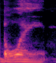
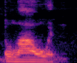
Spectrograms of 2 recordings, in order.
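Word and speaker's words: Bláinn: side it's worth noting there's a dash above the a which means that the name is blow not Blain it's pronounced blowen and blowen means blue the blue one or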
